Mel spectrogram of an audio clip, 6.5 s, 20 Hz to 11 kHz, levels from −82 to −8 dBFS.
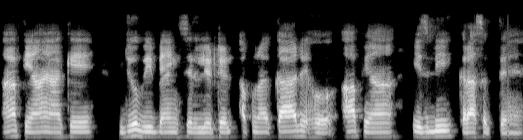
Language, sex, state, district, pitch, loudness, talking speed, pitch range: Hindi, male, Bihar, Supaul, 110 Hz, -18 LUFS, 155 wpm, 110-115 Hz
